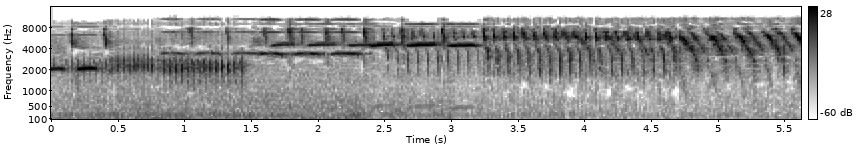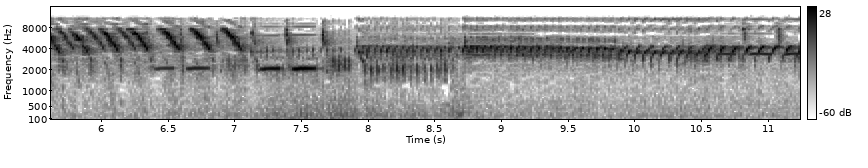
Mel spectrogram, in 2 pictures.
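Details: Canary in melodious song: a low rolling trill, steady high whistles, a long fast sequence of falling notes, then a dense rapid high trill to the end.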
